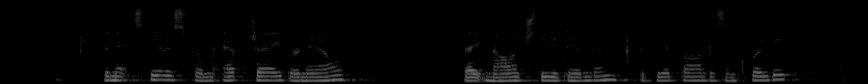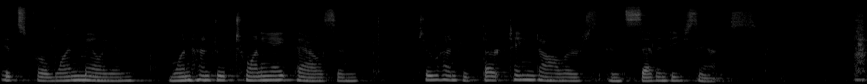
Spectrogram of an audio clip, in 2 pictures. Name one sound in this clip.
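A woman reads out calmly through a microphone in a large room.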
